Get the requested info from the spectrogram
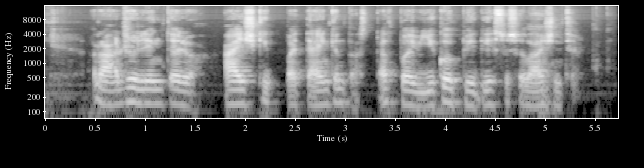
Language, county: Lithuanian, Telšiai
